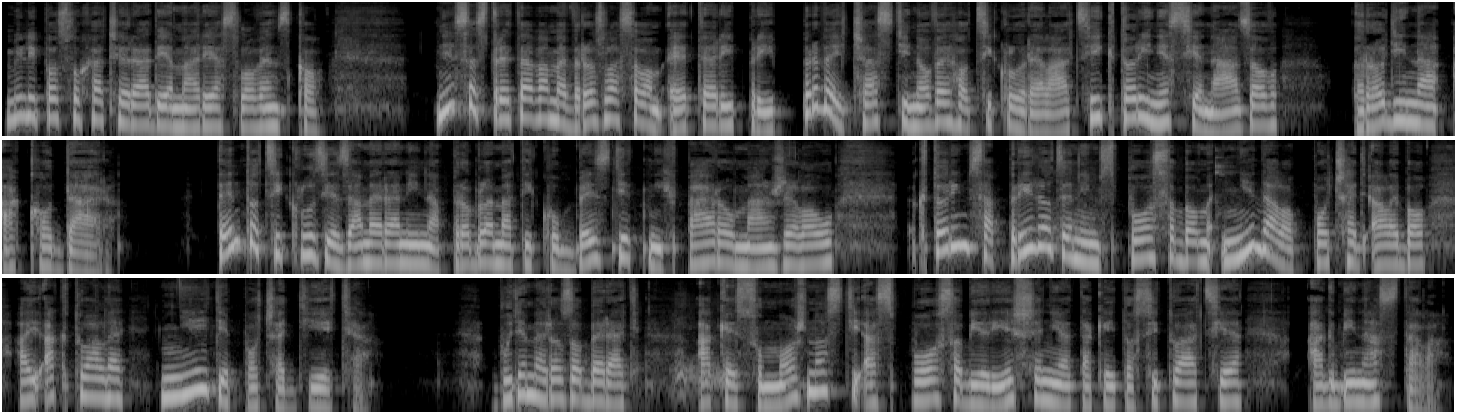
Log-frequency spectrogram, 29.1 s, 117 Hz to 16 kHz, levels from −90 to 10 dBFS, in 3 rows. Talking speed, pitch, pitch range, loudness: 120 wpm, 180 Hz, 165-225 Hz, -30 LUFS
